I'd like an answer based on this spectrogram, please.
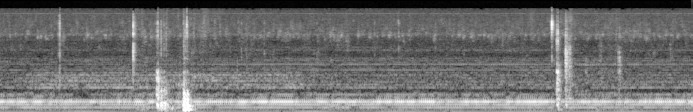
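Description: Light clicks and taps from handling a small metal rotary encoder and tools on a silicone work mat: two knocks between one and a half and two seconds in, and another near the end, over a steady low hum.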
